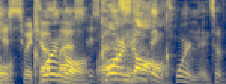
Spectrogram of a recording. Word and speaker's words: Korengal: changed it, now that oh, you've- Korengal, that's what it's pronounced. Well, I Korengal mean, Valley. bro, now you've changed it completely. It's Yeah. like Connecticut and Kentucky. Yeah. You have no. Korengal, You can't Kongal, just switch up Korengal.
